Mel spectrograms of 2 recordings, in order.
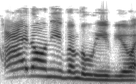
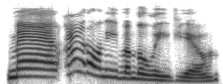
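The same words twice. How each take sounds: First: Said in the usual way. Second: Disbelief. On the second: Real, not acted.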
